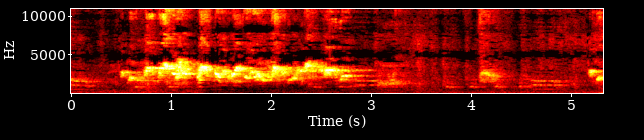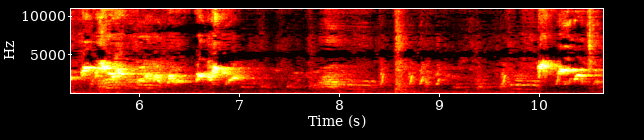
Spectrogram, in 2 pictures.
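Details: Red-whiskered bulbul kept as a caged songbird for competition sings three loud, rich warbling phrases, each about two seconds long, separated by quieter gaps with faint clicks and rustling.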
